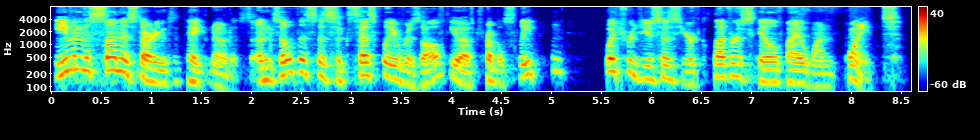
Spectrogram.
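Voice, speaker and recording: Playing a solo roleplaying game on stream, this man speaks in a slightly high, very animated voice while reading prompts and thinking aloud. He's deliberate and halting, drifting into muttering, and the audio quality is poor.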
